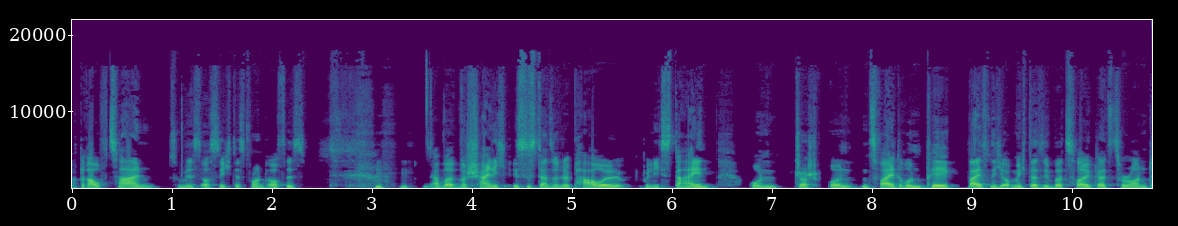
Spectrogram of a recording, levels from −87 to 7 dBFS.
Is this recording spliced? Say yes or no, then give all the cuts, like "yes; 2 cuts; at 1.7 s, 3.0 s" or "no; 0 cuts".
yes; 5 cuts; at 1.7 s, 3.5 s, 5.0 s, 5.9 s, 7.5 s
